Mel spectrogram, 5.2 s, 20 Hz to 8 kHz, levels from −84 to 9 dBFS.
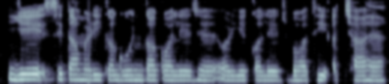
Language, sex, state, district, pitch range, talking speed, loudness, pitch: Hindi, female, Bihar, Sitamarhi, 165-180 Hz, 150 wpm, -17 LUFS, 170 Hz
